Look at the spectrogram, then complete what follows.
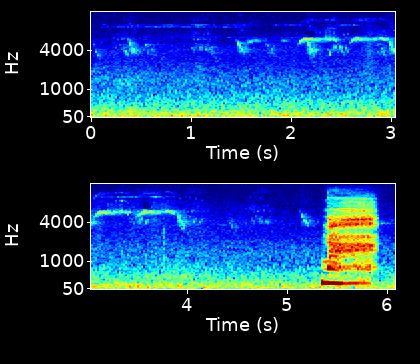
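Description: Quiet outdoor background with a small bird chirping four times in quick succession about two seconds in. Near the end comes a brief loud vocal sound from a person.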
